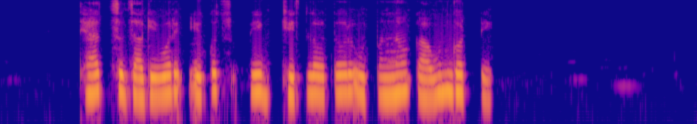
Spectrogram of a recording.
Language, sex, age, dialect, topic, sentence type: Marathi, female, 25-30, Varhadi, agriculture, question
